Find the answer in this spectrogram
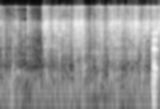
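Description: Foil wrapper of a Topps Match Attax trading-card packet crinkling and crackling as hands handle it and pull it open, starting about half a second in.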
